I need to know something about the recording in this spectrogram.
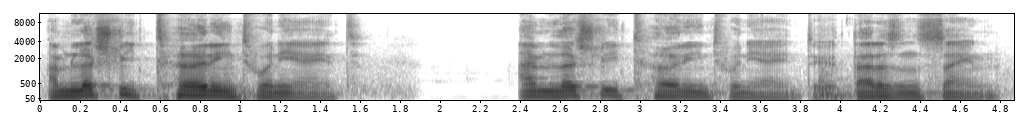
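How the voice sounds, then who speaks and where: A man's voice: on the low side, a little fast, a little mellow. A man, hosting a casual stream chat and talking to his viewers, loose and full of swearing. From South Africa. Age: 20s. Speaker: streamer host.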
